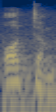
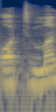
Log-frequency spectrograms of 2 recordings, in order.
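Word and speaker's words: autumn: Summer, गर्मियां, winter, सर्दियां, spring, बहार, ऑटम, खजा जब पतझड़ होती है, पत्ते गिरते हैं तो उसको ऑटम कहते हैं। ऑटमन नहीं कहते एंड साइलेंट है।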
